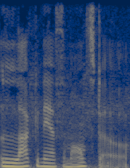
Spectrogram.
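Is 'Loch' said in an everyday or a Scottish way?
everyday. Loch is said in a plain everyday accent.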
